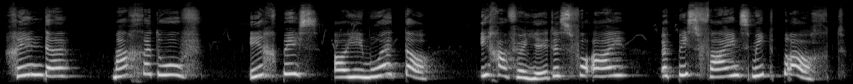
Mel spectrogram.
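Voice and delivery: high, dainty fake-mother voice; wolf coaxing in a high, thin disguise; fine-voiced wolf. A narrator's reading. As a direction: pitch it way up to pass as mother. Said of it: "hat er ganz eine feine Stimme bekommen".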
